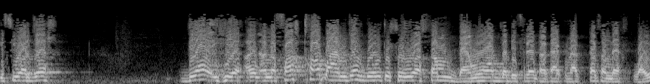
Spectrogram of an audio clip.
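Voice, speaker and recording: Over noticeable background noise, a man with an Indian accent talks at a fairly quick pace and high pitch. His loudness stays very even, and his pitch varies in an ordinary way. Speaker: security researcher. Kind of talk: conference talk. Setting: stage with audience. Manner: fast.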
